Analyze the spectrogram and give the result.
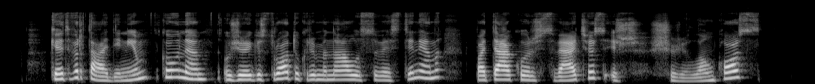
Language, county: Lithuanian, Kaunas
